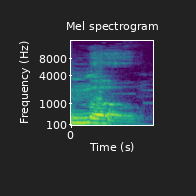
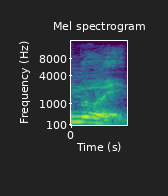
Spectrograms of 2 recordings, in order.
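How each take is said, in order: First: It is said as one syllable, like 'mo'. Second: It is said as two syllables, 'mo-é'. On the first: The speaker calls it wrong. "mais moi je dis ce que je veux" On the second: The speaker calls it right. "je sais très bien que ça se dit moé"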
